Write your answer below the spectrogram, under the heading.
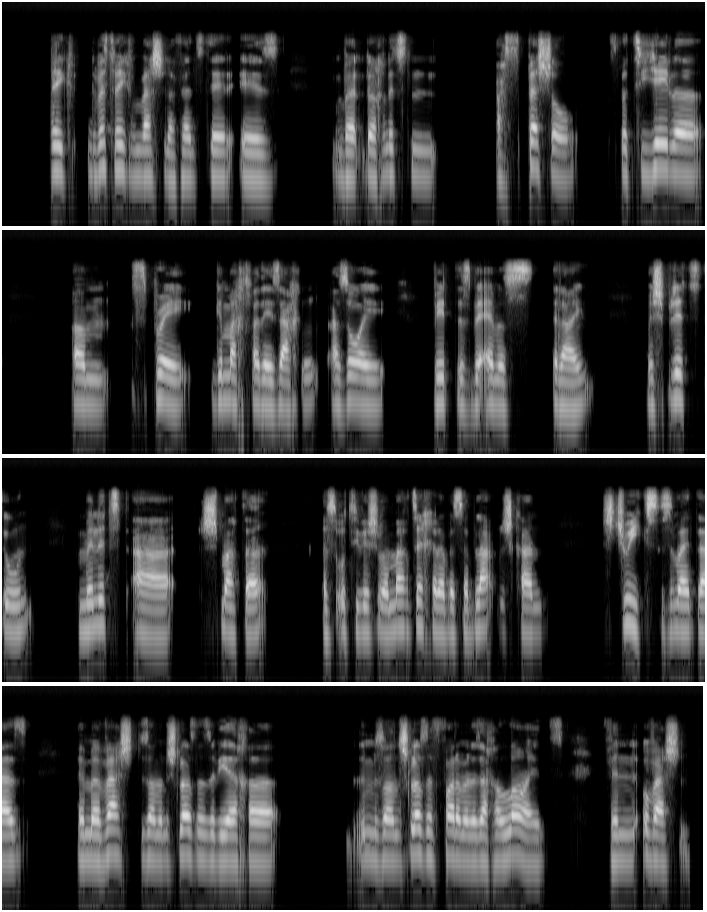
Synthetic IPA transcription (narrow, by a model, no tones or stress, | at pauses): veɪkdɪbɛstəveɪkfɪnvaʃn̩afɛnstəɾɪz | bdʊɾχnɪt͡sn̩ | aspɛʃl̩ˠ | spɛt͡siɛɪlˠə | ɛm | spɾeɪ | ɡəmaχtfadeɪzaχn̩a̰zoɪ | vɪɾtəs̬bəʔɛ̰məs | ɾaɪn | məʃpɾɪt͡stuːn | mənɪt͡stʰa̰ | ʃmatə | əsʊ̰t͡sivɪʃn̩məmaχtz̥ɪχəɾɔbəɾsəblˠaːt̚nɪʃt̚kʰan | stɾiːksvuːs̬maɪntas | vɛnməvaʃtzɔlˠmənɪʃtlˠɔsn̩azoɪviːzaχə | məzɔlˠnɪʃtlˠosn̩fɔɾəmɪnəzaχəlˠɔɪns | fɪnʊvaʃn̩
